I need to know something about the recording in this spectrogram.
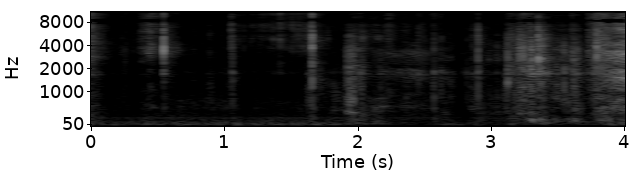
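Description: A sticker peels off its backing with a soft crackle.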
